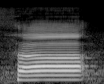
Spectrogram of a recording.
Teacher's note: ऊपर वाले दांतों के अंदरूनी किनारे पर ज़ुबान का सिरा रख कर पढ़ेंगे।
